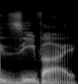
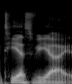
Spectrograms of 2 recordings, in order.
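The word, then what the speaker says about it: zwei: So you don't say ZVI, you say TSVI. It's kind of explosive. If you can master that TS sound, you instantly sound less like a tourist.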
